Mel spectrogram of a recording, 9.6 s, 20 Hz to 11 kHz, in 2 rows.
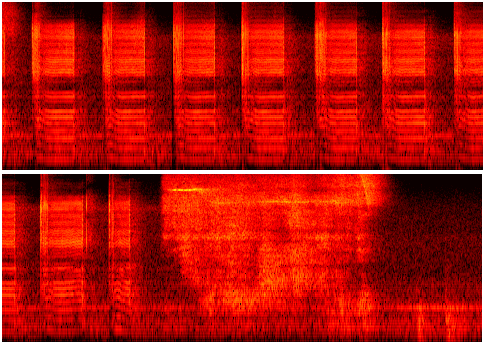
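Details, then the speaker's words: Fronius robotic MIG welder: regular crackling weld bursts about every 0.7 s, then a continuous two-second hiss; vertical-down and horizontal joints are programmed with different speed, wire feed rate and amperage, horizontal taking more heat, so they sound different; welding normally. "So you can actually hear the sound difference. So the vertical down is programmed at a different speed and a different feed rate than or temperature, right? Like different amperage than the horizontal."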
